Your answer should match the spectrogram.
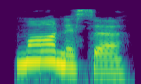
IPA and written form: maˈnisa (Manisa)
